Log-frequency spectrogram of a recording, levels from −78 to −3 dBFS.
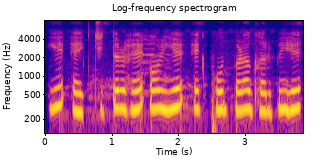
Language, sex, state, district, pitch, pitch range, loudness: Hindi, female, Madhya Pradesh, Bhopal, 290 Hz, 280-295 Hz, -13 LUFS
